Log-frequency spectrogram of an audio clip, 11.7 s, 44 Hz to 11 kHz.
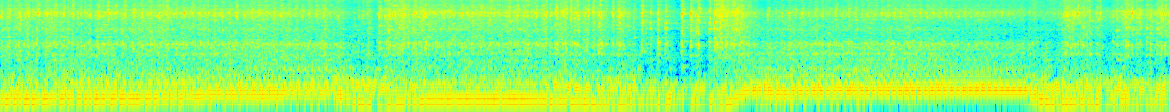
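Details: First start of an 010 350 Chev small-block V8 on an engine stand for a period HQ sedan rebuild. It fires and settles into a steady, deep burble with a couple of clean blips. The carby sounds like it runs well; normal start and idle.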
